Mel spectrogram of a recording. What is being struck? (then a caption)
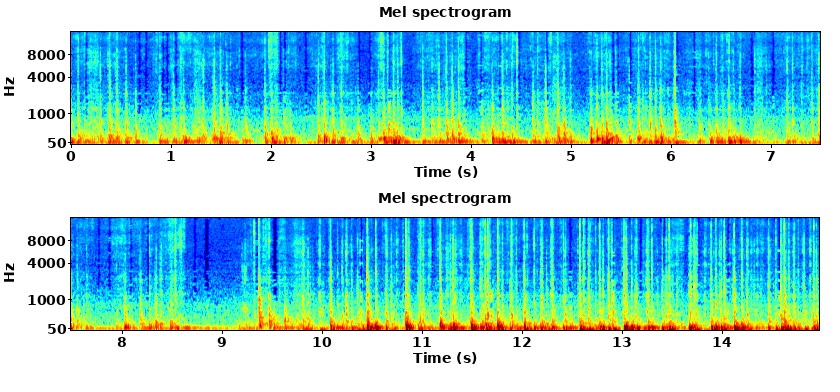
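Thin clear plastic clamshell food container. A medium, clear, thin plastic clamshell food container, hollow and empty, is held in both hands and tapped quickly with fingertips and nails across its ridged lid. The result is a dense, irregular patter of short, dull, hollow taps with a deep low thump. After a brief lull just before the nine-second mark, the tapping grows louder.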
